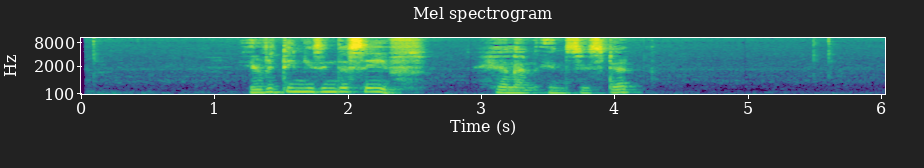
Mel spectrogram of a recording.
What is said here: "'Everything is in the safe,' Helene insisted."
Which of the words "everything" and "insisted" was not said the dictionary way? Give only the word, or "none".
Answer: everything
